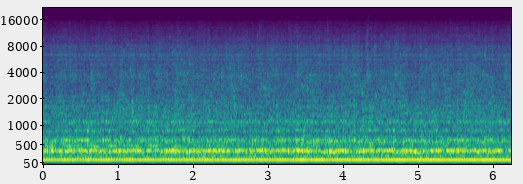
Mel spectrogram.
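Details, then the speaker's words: Speed Queen washer, front panels off, load of white bed sheets, on wattmeter: high-speed spin drain drawing up in the 600s watts; steady low hum, constant motor drone and gurgling pump, normal. "Now this is going to be a high-speed spin drain, so we will see higher numbers than before. Oh yeah, up in the 600s."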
